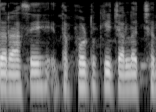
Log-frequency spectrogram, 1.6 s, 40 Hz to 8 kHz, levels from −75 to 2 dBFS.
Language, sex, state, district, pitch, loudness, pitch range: Halbi, male, Chhattisgarh, Bastar, 130 Hz, -18 LUFS, 120-130 Hz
